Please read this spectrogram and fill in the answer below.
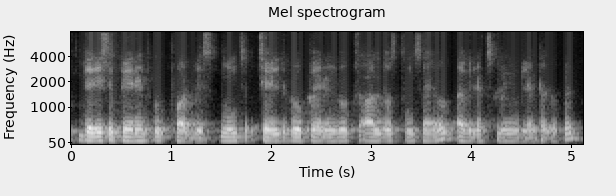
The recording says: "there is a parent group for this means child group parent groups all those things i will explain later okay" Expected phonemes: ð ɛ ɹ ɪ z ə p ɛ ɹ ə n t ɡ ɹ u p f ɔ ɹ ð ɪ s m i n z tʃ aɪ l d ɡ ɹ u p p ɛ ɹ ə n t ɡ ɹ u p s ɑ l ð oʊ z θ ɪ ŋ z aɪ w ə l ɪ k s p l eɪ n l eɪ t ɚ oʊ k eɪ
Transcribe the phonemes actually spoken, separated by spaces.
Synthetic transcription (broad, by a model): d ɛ ɹ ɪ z ə p ɛ ɹ ə n t ɡ ɹ u p f ɔ ɹ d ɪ s m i n s tʃ aɪ l d ɡ ɹ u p p ɛ ɹ ə n t ɡ ɹ u p s ɑ l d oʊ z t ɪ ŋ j aɪ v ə l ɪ k s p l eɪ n l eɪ t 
